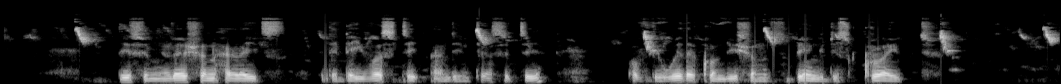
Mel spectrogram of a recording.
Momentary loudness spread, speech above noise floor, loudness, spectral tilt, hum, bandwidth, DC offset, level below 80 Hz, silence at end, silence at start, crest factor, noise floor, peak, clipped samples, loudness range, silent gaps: 10 LU; 47 dB; -15 LUFS; -3.5 dB/octave; none; 9.6 kHz; under 0.1%; -54 dBFS; 0 s; 0.3 s; 16 dB; -62 dBFS; 0 dBFS; under 0.1%; 2 LU; none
